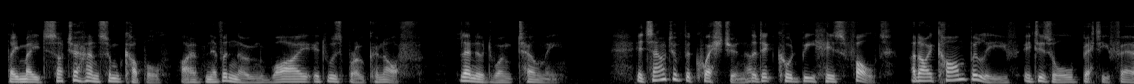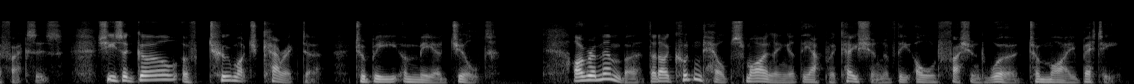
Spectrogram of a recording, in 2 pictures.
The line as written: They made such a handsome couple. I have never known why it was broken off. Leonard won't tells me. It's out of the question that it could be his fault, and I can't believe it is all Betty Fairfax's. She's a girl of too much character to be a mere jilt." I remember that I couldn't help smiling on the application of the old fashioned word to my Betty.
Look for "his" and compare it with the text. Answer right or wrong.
right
